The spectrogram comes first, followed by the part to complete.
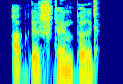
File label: "abgestempelt", German; adjectives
